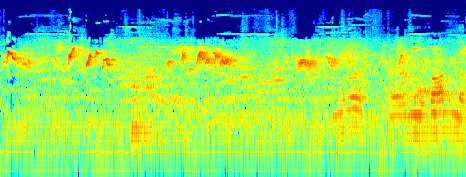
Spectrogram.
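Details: Red-whiskered bulbul giving lively warbling phrases, a few sharp chirps early on, then slurred rising and falling notes, ending in softer chattering over a quiet background.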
